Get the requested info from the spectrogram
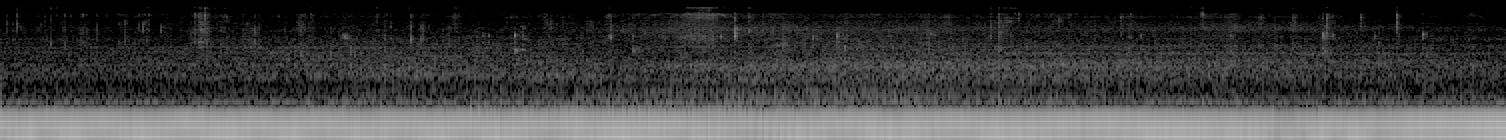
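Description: Steady low rumble of an idling vehicle heard inside its cabin, with faint chewing and small clicks of eating.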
